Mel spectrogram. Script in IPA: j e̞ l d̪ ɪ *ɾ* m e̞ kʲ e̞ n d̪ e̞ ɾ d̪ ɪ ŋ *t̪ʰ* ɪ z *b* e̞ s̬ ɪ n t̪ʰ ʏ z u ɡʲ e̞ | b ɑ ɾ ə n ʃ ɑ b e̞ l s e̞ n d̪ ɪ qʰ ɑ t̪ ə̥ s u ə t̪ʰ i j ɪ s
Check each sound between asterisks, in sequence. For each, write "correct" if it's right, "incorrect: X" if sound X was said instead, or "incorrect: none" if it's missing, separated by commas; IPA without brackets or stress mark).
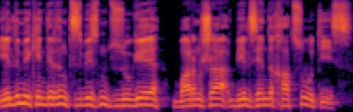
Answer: incorrect: none, correct, correct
